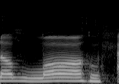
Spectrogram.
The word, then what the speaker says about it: الله: إِذْ قَالَ اللَّهُ. – أحسن. The letter لام in the word Allah is pronounced heavily.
